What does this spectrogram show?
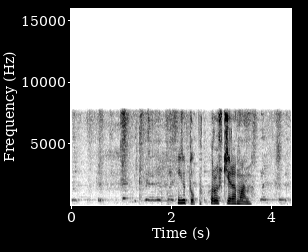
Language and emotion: Russian, neutral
